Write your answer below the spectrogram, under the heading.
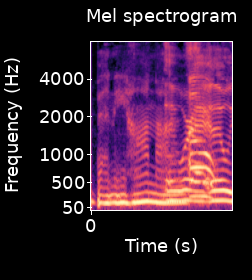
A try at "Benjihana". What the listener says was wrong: You're in the wrong place, and this is Benjihana. With a J, Benji.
